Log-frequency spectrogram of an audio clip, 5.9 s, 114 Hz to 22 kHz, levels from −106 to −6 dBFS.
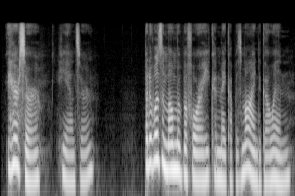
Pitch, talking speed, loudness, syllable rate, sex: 200 Hz, 195 wpm, -22 LUFS, 5.8 syllables/s, female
